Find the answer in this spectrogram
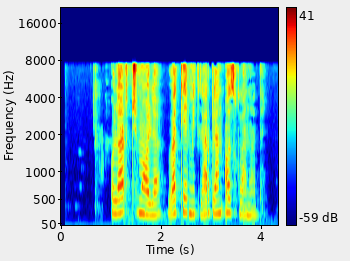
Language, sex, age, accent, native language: Uzbek, female, 19-29, Farg'ona, Uzbek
